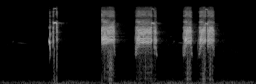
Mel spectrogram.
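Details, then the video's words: Black francolin of Sindhi breed, noted for its chakri call style, giving a loud harsh grating call of five rasping bursts in quick groups, with a thin high whistle heard before them. "Chakre vale sindhi nasal ke kaly titar | چکری والے سندھی نسل کے کالے تیتر"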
